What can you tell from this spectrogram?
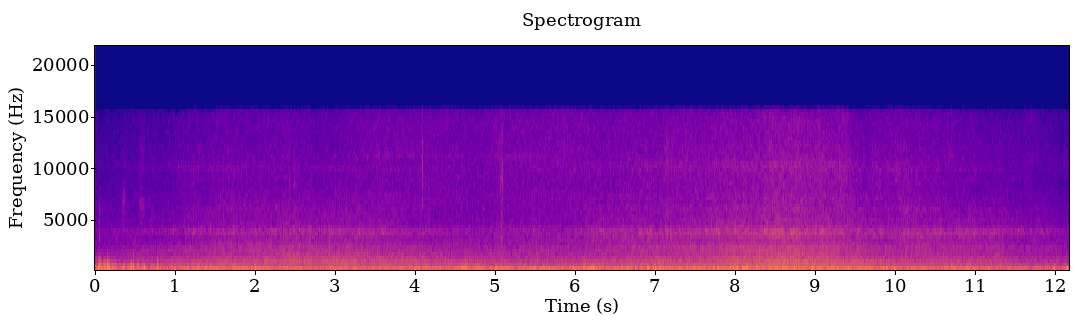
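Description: Alstom Coradia LINT diesel railcar passing close by, its diesel engine running and wheels rolling on the rails, with a thin high tone over the top. It is loudest past the middle, then eases as the train pulls away.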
